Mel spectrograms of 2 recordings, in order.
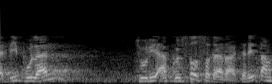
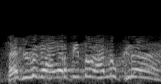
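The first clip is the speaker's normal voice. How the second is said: loud and high, driving the point home; loud raised preaching voice; emphatic preaching; 10 semitones higher, 6 dB louder, faster than usual. Real, not acted. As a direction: preach it out with force.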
